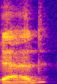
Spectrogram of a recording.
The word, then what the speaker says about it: dead: So the letters EA in many words like read will say the E sound. In the word dead, they say the eh sound.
